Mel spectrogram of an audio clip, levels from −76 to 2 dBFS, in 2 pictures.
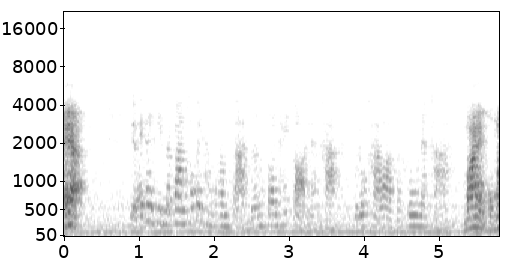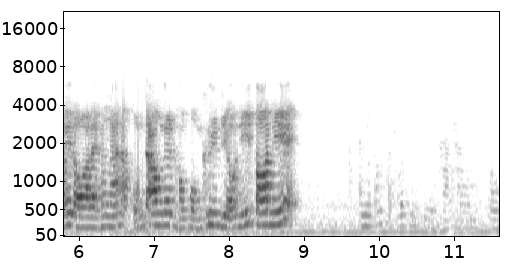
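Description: From 6.50 to 6.87 s a gritty, tearing crackle rides over the speech, then stops. This is processor overload crackle. The audio engine misses a run of deadlines on very small buffers, around a millisecond and a half each, and roughly twenty in this stretch. Each missed buffer is skipped, leaving hard-edged holes that together sound like tearing.

At 7.29 to 7.36 s the speech turns briefly buzzy and thins out, with a weak, smeared tail. That is VoIP packet loss concealed by the speech codec: about 40 ms of audio went missing. The Speex decoder, whose light coding roughness is audible throughout, fills the gap by extending its last pitch and spectral shape while fading the level. The next frames build on that guess, so the voice takes a moment to recover.

The same crackle returns from 10.05 to 10.57 s. It is sparser this time, fitting about ten skipped buffers spread over the half-second.

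At 10.90 to 10.98 s a second concealment covers about 60 ms. The buzzy fill stretches further before the speech firms up again.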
